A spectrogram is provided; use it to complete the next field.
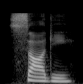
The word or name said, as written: soggy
